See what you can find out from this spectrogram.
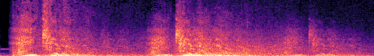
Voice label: Kiddo Male; Waframe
